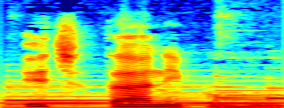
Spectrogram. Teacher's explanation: Jim sukun itu adalah bacaan qalqalah sukun. Cara bacanya sedikit dipantulkan.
